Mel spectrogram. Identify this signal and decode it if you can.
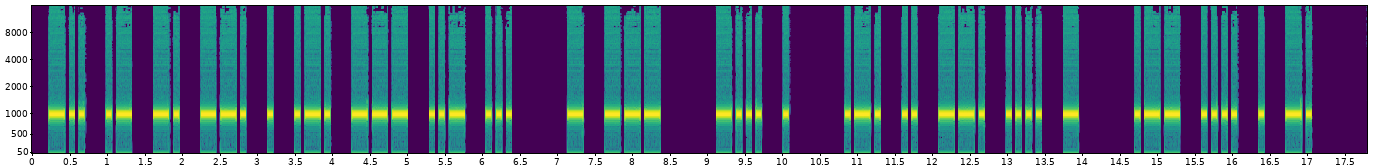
Morse code, heard as a keyed tone, about 18 wpm, spaced as for 15 wpm, 1000 Hz. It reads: DANGEROUS TO BE RIGHT WHEN
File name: qotdfiles / 15wpm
